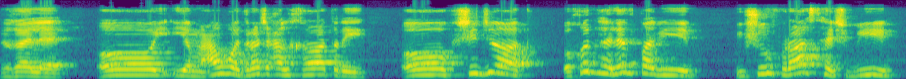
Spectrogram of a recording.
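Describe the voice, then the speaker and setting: A woman's voice: a little high, animated, fairly quick, lightly acted. Young iraqi second wife in a storybook, coaxing and dismissive, a woman reading her.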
